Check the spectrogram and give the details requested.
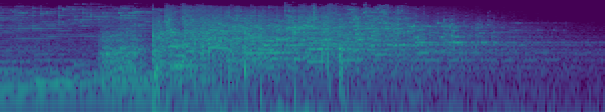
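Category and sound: sound effect, glass shattering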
